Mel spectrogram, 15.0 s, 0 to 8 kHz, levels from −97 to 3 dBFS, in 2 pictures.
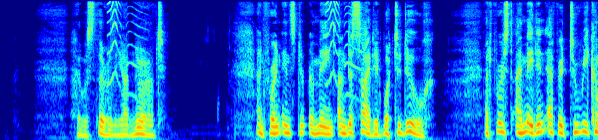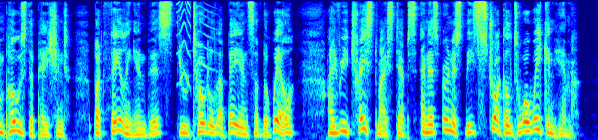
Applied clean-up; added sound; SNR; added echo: neural mask model RNNoise.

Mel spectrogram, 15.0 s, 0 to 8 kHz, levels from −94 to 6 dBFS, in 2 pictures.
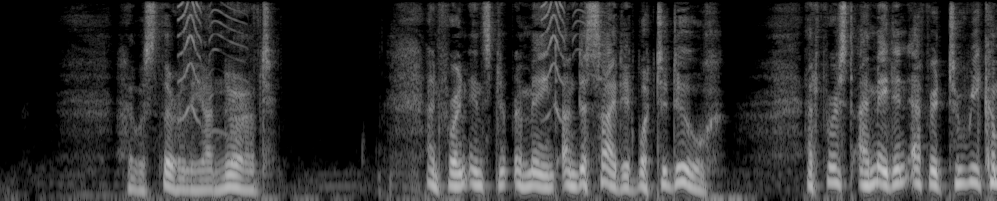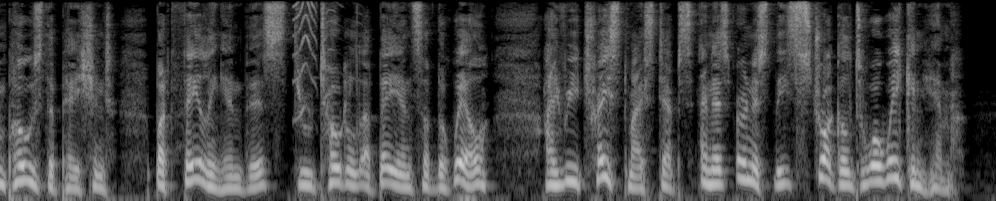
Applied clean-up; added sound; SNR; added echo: neural mask model Resemble Enhance denoiser.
